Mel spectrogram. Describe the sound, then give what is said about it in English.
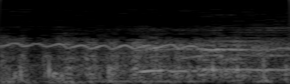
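A horse whinnies shrilly and continuously in a wavering, agitated, panicked cry, with a dull low rumble of movement underneath and no talking. “The horses woke me up.”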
